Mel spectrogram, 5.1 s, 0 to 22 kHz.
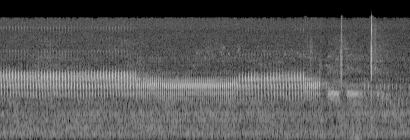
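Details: European nightjar (Caprimulgus europaeus), filmed at Kaaistoep, Tilburg, Netherlands, on 7 June 2018, churring in a fast, dry, mechanical trill that shifts pitch twice before stopping, followed by a few sharp clicks.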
